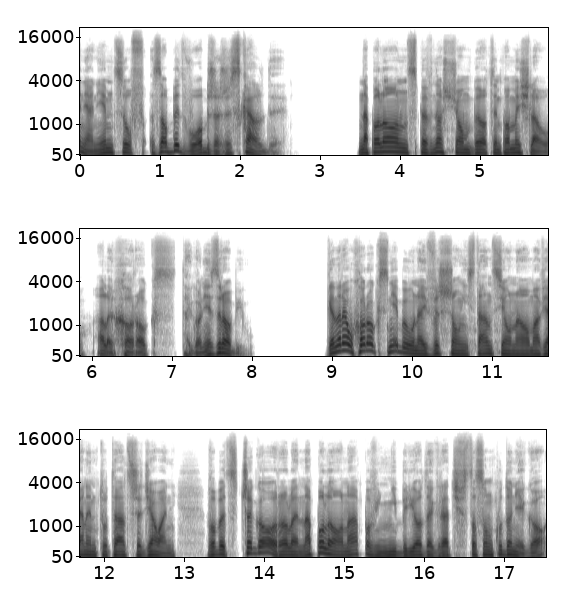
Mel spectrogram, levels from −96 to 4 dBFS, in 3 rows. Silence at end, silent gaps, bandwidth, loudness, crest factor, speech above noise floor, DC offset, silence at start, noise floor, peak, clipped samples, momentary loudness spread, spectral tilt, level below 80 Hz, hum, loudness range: 0 s; 2.73-3.46 s, 8.04-8.91 s; 16 kHz; -18 LUFS; 16 dB; over 73 dB; under 0.1%; 0 s; under -90 dBFS; -2 dBFS; under 0.1%; 8 LU; -7 dB/octave; -40 dBFS; none; 3 LU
